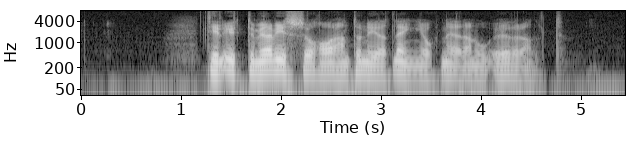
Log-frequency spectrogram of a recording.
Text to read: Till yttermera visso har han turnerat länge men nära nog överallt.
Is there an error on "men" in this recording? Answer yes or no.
yes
